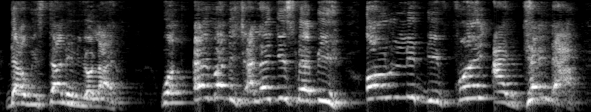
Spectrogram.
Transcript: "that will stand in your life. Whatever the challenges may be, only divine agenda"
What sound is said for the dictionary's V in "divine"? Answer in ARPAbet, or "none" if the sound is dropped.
F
